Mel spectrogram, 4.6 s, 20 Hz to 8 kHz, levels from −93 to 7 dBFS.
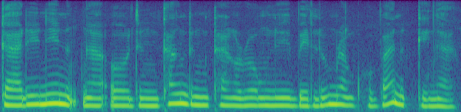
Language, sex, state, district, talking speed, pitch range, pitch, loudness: Garo, female, Meghalaya, North Garo Hills, 90 wpm, 195-225 Hz, 205 Hz, -13 LUFS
